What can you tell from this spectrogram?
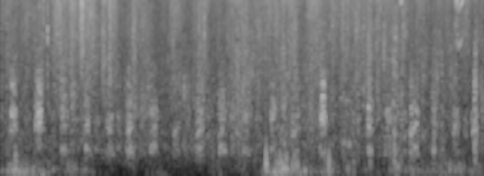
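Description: Dry grass rustling and crunching under feet and paws in a quick run of short steps, with dog breathing close by.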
